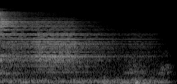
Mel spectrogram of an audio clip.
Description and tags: "808" drum sounds played through an Orange Amplifiers "Micro Crush" miniamp recorded for stereo ambiance in the original Batcave. These work well as drum layers under more conventional sounds, and in other creative ways. Recording assisted by Steve and Mikro.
